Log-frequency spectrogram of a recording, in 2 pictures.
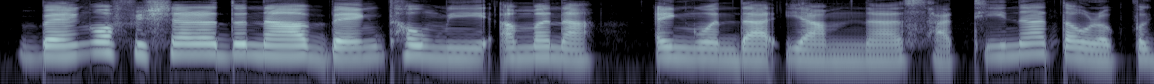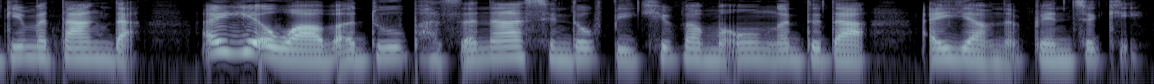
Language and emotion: Manipuri, happy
